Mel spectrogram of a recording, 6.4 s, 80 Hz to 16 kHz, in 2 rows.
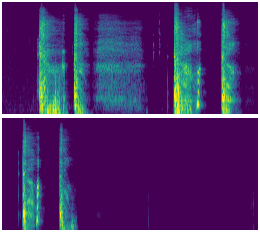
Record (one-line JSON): {"cough_length": "6.4 s", "cough_amplitude": 32768, "cough_signal_mean_std_ratio": 0.27, "survey_phase": "alpha (2021-03-01 to 2021-08-12)", "age": "18-44", "gender": "Female", "wearing_mask": "No", "symptom_cough_any": true, "symptom_onset": "6 days", "smoker_status": "Never smoked", "respiratory_condition_asthma": false, "respiratory_condition_other": false, "recruitment_source": "Test and Trace", "submission_delay": "2 days", "covid_test_result": "Positive", "covid_test_method": "RT-qPCR", "covid_ct_value": 12.7, "covid_ct_gene": "N gene", "covid_ct_mean": 13.4, "covid_viral_load": "41000000 copies/ml", "covid_viral_load_category": "High viral load (>1M copies/ml)"}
